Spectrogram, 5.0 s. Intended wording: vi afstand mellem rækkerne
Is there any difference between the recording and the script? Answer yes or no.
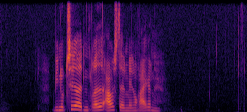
yes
